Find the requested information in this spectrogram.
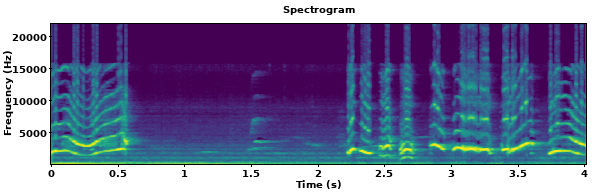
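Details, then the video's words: Oriental magpie-robin in song, a recording used to stimulate kept birds: a swooping whistle, a quieter gap with low humming, then a quick run of varied whistled and chattering notes. "perangsang terb4ik jadikan Kacer Anda nge-play gacor seketika."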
